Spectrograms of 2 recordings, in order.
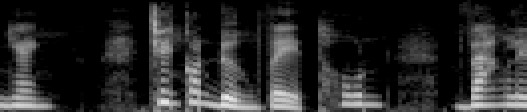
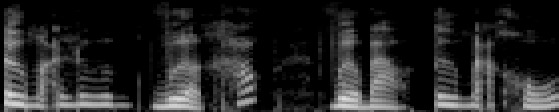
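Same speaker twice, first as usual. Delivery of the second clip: plain reading voice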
